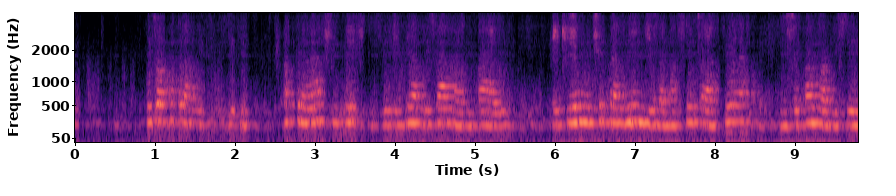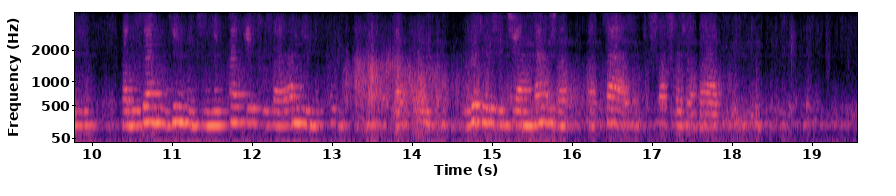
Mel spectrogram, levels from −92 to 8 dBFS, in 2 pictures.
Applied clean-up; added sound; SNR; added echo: neural separator model SepFormer DNS4.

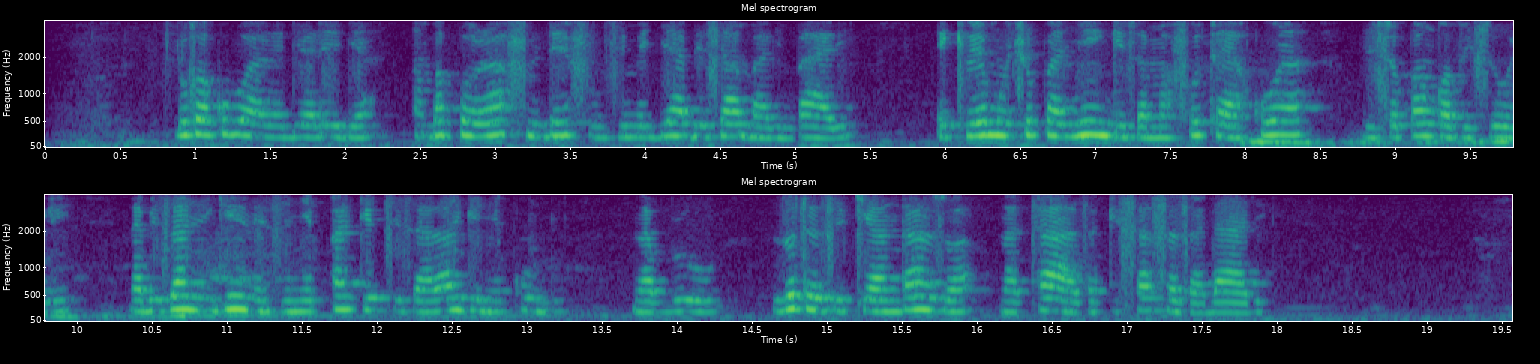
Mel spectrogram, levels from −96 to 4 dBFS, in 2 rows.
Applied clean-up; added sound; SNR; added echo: none; none; none; none.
